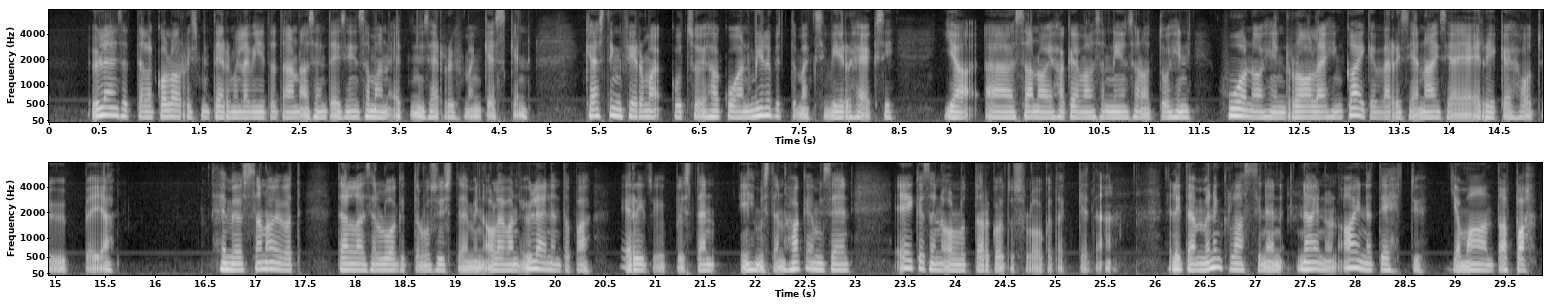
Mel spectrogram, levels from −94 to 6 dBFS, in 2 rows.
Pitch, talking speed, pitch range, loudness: 150 Hz, 110 wpm, 145-165 Hz, -19 LUFS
